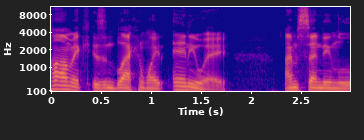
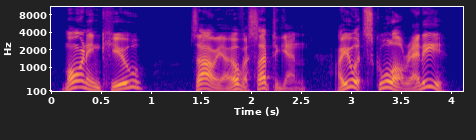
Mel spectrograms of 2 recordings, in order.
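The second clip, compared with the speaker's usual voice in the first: raised, high-pitched cool anime guy voice; 7 semitones higher, 5 dB louder than usual. Voicing the dude character's lines aloud for the kids: cool anime dude voice. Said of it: "my standard cool anime dude voice".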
